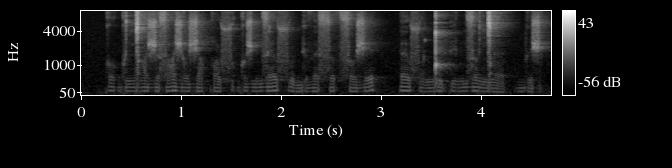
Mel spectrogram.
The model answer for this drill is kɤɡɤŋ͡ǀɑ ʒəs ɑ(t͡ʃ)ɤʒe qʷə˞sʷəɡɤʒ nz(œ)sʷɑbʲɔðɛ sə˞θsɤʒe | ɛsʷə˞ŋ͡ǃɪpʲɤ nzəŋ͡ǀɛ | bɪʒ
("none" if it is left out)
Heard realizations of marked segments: ʒ, ɛ

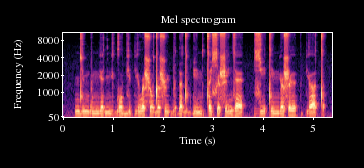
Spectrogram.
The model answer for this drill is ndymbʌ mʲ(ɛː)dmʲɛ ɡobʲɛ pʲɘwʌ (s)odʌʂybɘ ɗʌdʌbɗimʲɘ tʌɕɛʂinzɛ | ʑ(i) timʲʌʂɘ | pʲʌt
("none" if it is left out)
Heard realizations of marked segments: ɛ, ʂ, i

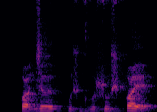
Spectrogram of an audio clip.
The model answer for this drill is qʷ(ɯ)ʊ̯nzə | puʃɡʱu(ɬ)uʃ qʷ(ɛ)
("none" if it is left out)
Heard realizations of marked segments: ɯ, ɬ, ɛ

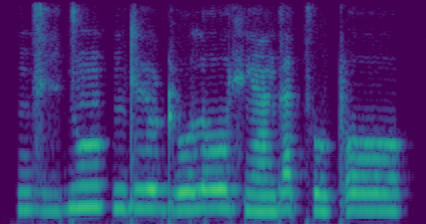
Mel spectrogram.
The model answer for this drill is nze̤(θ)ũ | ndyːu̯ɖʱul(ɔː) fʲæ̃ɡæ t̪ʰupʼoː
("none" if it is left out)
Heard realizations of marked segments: d̪, oː

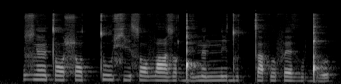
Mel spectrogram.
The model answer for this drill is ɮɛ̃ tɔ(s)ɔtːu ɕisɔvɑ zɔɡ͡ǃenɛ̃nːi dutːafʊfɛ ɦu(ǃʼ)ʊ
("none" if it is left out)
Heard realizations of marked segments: ɬ, ɡ͡ǃ

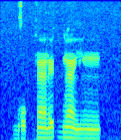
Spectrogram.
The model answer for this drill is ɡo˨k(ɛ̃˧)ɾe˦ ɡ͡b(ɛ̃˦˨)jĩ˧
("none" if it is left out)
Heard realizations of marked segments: ɛ̃˧, ɛ̃˦˨

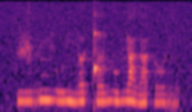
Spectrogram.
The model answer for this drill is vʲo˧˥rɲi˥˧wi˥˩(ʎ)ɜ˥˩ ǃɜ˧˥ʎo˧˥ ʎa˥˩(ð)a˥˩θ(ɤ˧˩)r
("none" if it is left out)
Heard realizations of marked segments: ɲ, ð, ɤ˧˩

